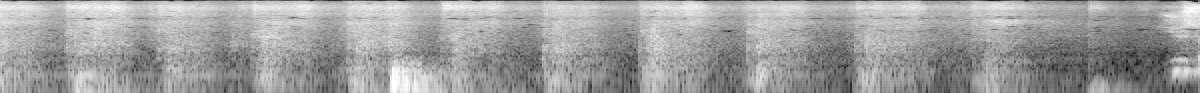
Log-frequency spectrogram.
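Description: Rapid, rhythmic swishes of a karate gi and taps of a foot on the floor, about three a second, as a knee is raised quickly over and over in a knee-lift drill. The loudest tap, with a dull thud, comes about two seconds in.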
